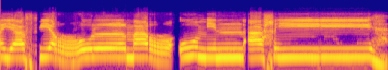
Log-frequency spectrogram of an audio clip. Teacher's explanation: ro-nya dhammah, berarti dibaca tebal ya. Maka udah firnya itu udah angkat lidahnya, udah ro-nya itu sudah tebalkan.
